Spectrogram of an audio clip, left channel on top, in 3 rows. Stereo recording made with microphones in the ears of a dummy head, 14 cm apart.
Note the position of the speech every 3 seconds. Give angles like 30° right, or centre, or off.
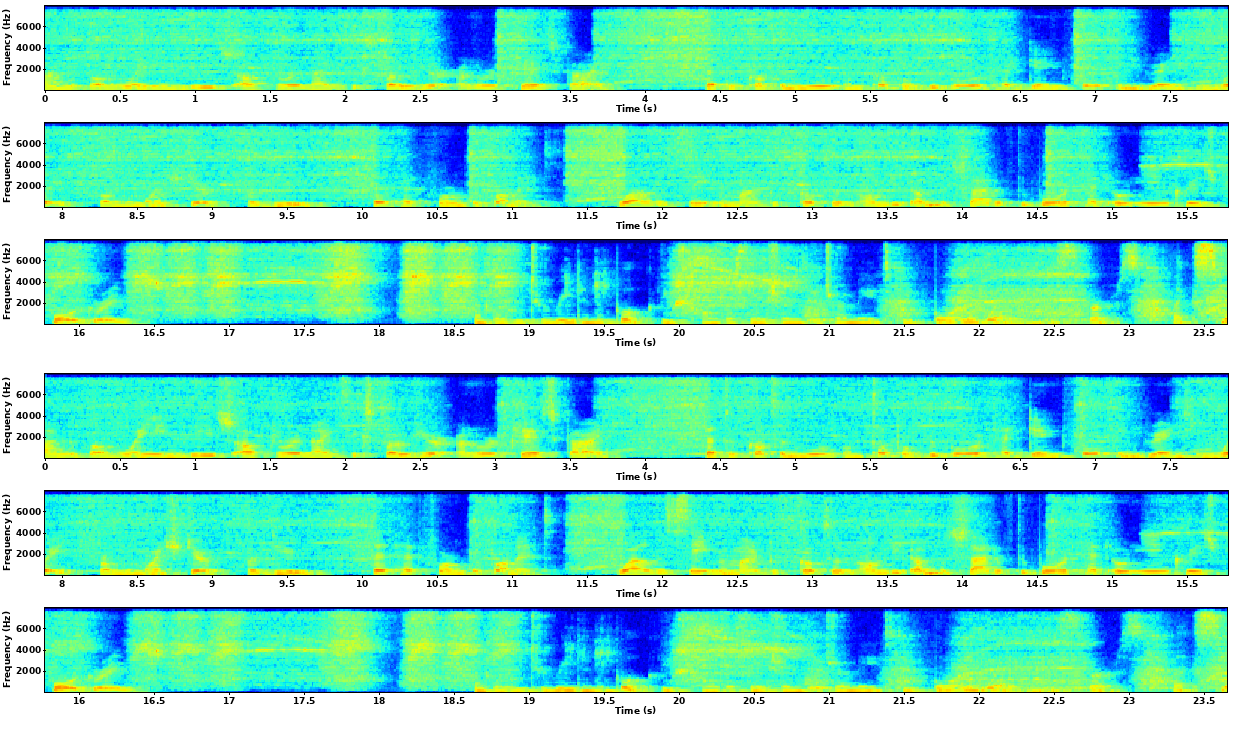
60° right, 60° right, 60° right, 60° right, 30° right, centre, 40° left, 50° left.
